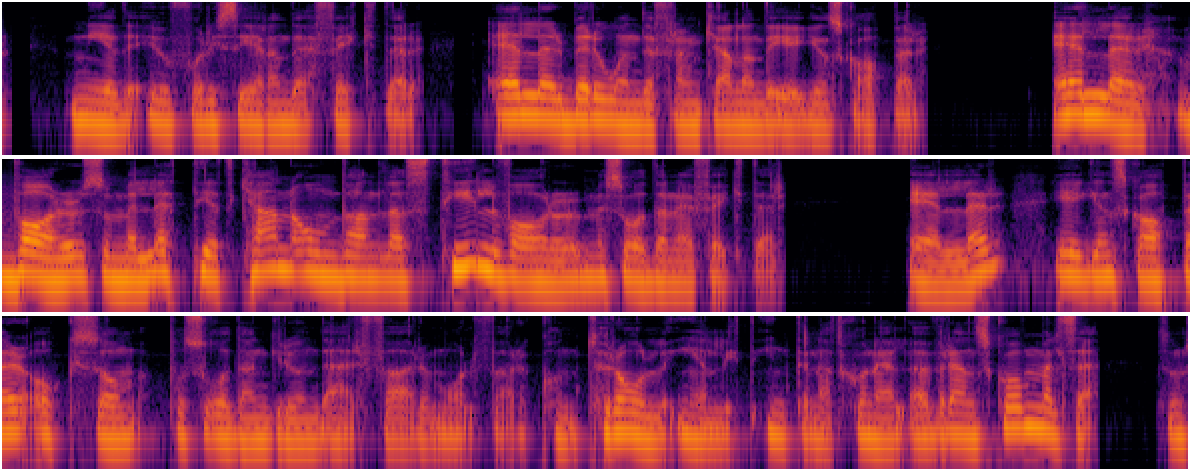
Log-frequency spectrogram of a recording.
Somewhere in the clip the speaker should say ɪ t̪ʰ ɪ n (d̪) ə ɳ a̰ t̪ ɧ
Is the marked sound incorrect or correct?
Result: incorrect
